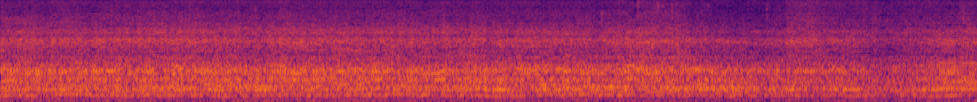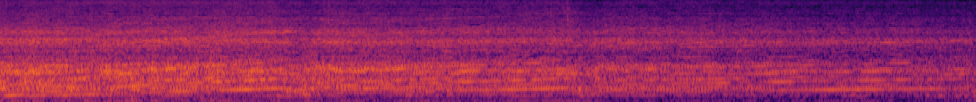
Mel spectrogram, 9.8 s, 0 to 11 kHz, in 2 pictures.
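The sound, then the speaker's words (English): The high-pitched V12 hybrid engine of a Ferrari FXXK sports car screams steadily during a race, its whine climbing as it revs up toward the end. It is loud throughout, with no one talking. “This Ferrari FXXK is amazing handling, but not as fast as the rest of these cars.”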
